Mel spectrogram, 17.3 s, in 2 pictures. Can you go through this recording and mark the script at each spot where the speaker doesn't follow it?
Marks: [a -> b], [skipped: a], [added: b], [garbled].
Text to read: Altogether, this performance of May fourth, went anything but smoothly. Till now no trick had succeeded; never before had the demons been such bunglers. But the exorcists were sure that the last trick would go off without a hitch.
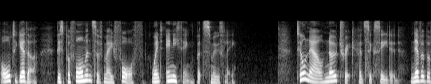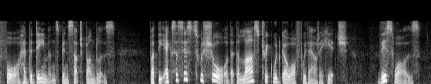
Altogether, this performance of May fourth, went anything but smoothly. Till now no trick had succeeded; never before had the demons been such bunglers. But the exorcists were sure that the last trick would go off without a hitch. [added: This was]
